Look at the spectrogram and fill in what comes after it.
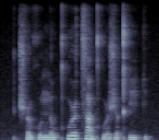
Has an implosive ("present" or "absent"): absent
